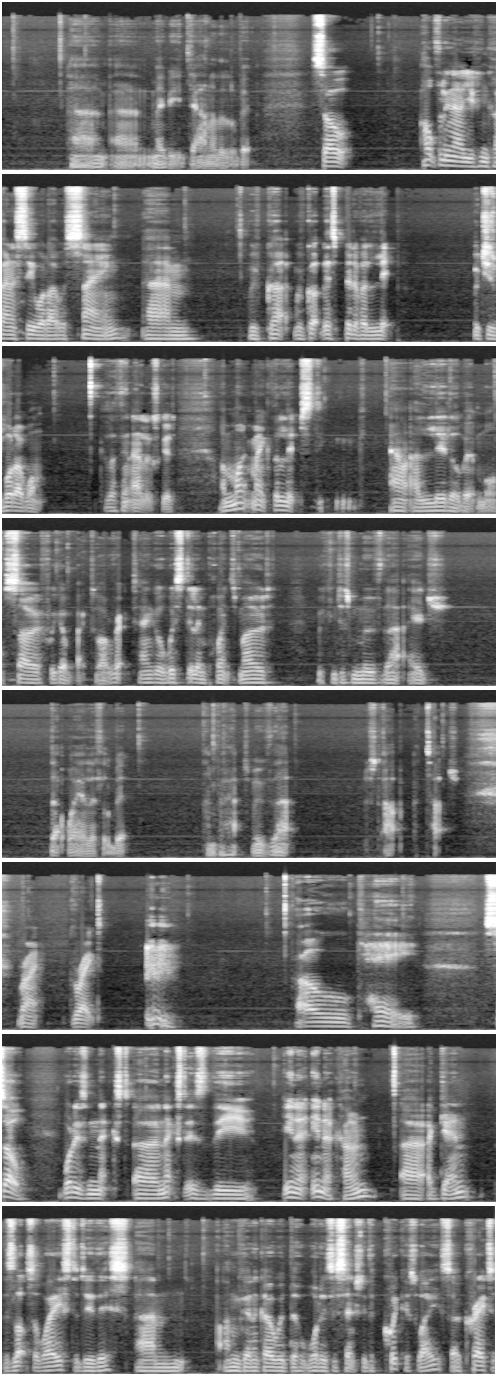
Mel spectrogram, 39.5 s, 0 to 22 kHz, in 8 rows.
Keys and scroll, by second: 0.3 t, 1.9 space.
